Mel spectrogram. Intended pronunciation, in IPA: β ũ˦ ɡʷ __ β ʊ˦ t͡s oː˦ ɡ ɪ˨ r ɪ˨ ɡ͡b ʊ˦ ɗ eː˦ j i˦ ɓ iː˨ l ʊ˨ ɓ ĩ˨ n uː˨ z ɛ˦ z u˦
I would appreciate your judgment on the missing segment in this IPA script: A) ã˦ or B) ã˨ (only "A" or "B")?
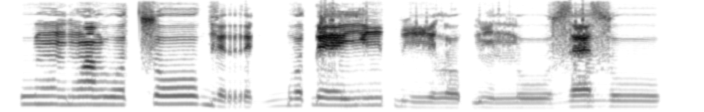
A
